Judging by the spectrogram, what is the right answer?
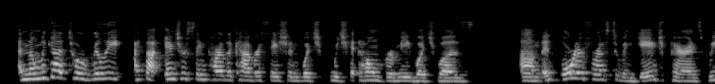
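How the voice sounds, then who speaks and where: This woman's medium-pitched voice moves through very wide pitch swings. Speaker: committee leader. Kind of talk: meeting report. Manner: fast.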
